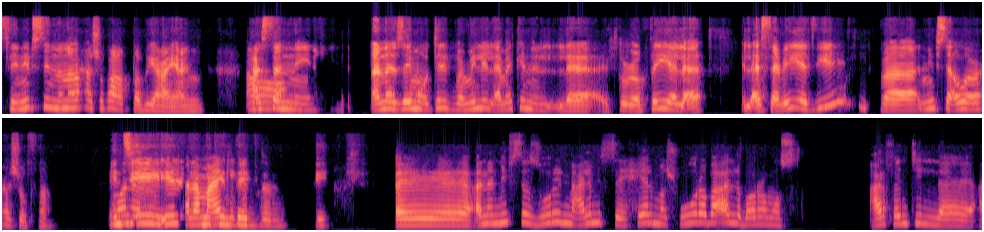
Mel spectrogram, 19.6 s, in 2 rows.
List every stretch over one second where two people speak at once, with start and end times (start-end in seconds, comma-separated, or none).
10.9-12.3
